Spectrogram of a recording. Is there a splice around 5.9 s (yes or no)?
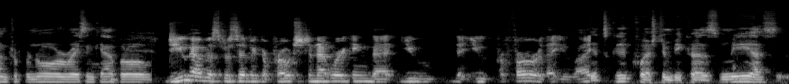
yes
